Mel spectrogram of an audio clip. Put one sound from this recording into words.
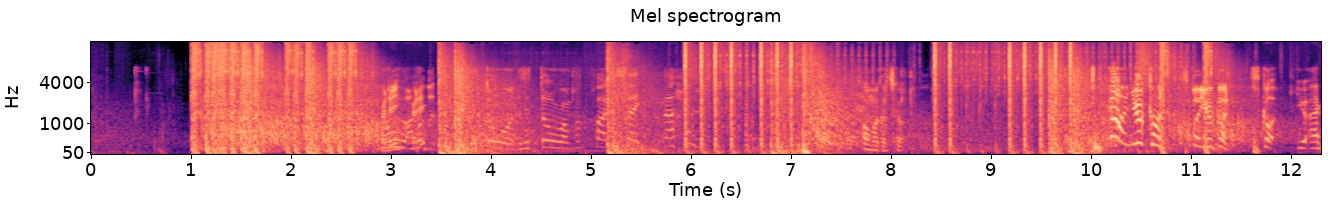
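A rifle fires in rapid bursts of loud gunshots.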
